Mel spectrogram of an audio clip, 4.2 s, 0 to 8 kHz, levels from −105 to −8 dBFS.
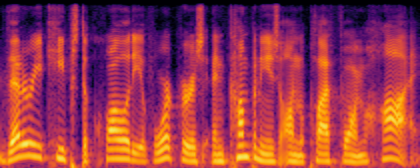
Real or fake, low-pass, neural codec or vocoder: fake; 7.2 kHz; codec, 16 kHz, 1 kbps, FunCodec, trained on Chinese and English, 50 frames a second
